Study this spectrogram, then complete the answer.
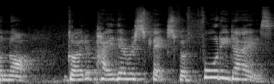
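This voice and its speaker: In an Australian accent, a woman speaks at a fairly high pitch with ordinary pitch variation over noticeable background noise. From Melbourne, Australia. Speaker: actress, comedian. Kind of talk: interview answer.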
